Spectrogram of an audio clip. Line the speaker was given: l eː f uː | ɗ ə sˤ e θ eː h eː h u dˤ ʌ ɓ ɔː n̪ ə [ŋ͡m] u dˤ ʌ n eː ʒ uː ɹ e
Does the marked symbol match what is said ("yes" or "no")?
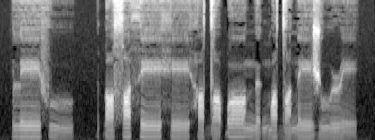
yes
